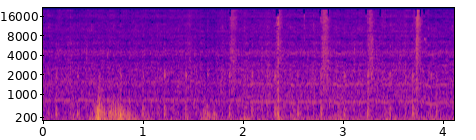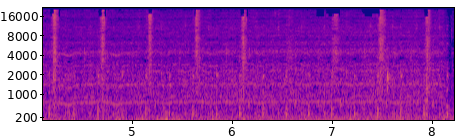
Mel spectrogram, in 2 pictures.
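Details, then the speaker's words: Douglas engine spun over with a drill, thumb on the plug hole to feel compression: light clicks about twice a second, never firing. No spark with this plug; a replacement plug does spark on compression, so timing is right. "I don't appear to have a damn spark. Let me try another plug, just in case that plug is donkey."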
